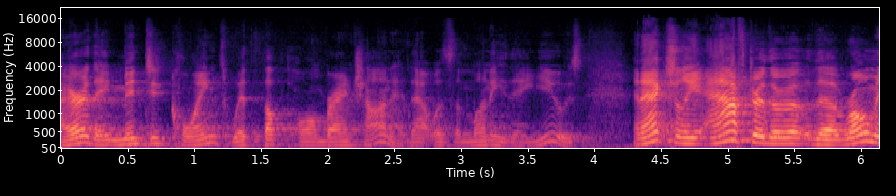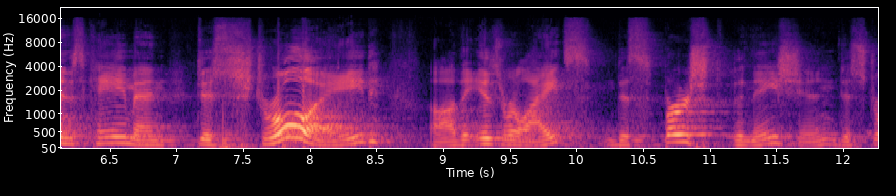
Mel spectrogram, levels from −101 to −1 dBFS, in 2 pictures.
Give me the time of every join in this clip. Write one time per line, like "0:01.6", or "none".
none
